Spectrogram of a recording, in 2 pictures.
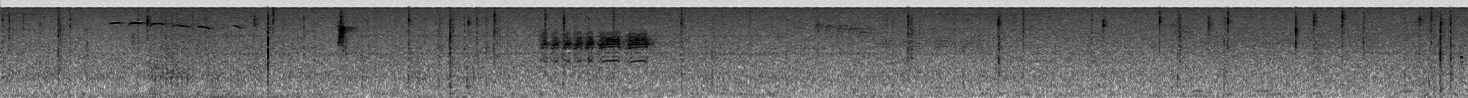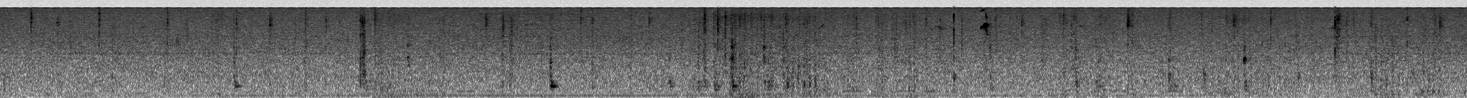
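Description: Quiet outdoor background with a few short, high bird chirps and a brief quick run of repeated calls about four seconds in, plus scattered faint clicks.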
